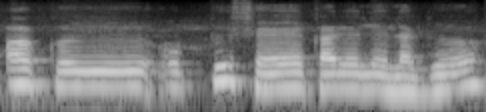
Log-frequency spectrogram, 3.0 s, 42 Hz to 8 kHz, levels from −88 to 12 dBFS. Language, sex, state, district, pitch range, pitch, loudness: Rajasthani, male, Rajasthan, Churu, 130-145 Hz, 140 Hz, -16 LUFS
